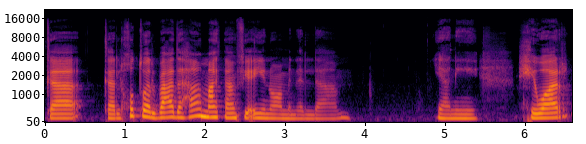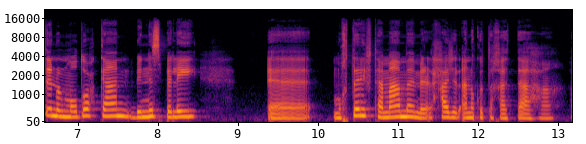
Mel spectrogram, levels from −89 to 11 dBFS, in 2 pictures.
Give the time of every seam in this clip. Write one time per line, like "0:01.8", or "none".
0:06.6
